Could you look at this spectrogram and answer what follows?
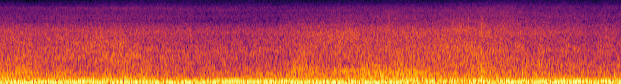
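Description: Wind rushing over the microphone, with a steady low hum underneath: the tow boat's engine as the parasail is pulled in.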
